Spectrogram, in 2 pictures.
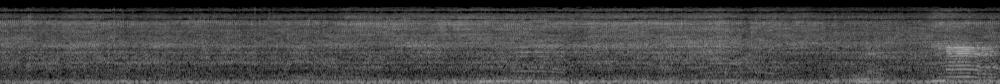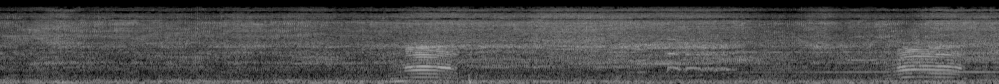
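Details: Sheep being sheared in winter: three wavering, harmonic bleats about five seconds apart, each rising then falling, over a constant loud hiss and whir of large electric shears.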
